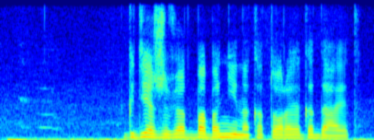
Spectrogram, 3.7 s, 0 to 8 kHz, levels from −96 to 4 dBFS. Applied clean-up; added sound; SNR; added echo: none; none; none; none.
